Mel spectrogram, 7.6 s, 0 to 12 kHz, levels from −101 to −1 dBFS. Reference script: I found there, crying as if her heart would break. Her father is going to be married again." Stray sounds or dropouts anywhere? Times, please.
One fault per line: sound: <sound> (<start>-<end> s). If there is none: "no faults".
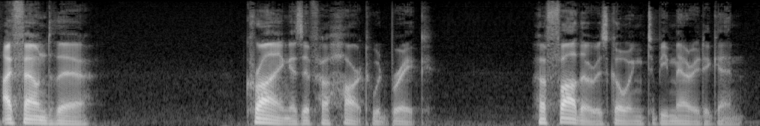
no faults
